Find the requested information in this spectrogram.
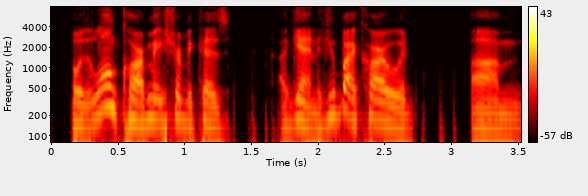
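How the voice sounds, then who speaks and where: This man speaks in an animated tone. His pitch swings very widely. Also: dry, close sound with no echo. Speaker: podcast co-host. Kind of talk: casual chat.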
